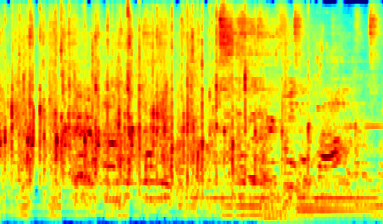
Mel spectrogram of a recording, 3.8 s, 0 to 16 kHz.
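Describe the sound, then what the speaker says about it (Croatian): An audience at the Baka i prijatelji 2020 show applauds a performer, a broad wash of clapping mixed with crowd noise, heard with a voice and a sustained musical tone running beneath it. "Hvala lijepo, aplauz za njega."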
